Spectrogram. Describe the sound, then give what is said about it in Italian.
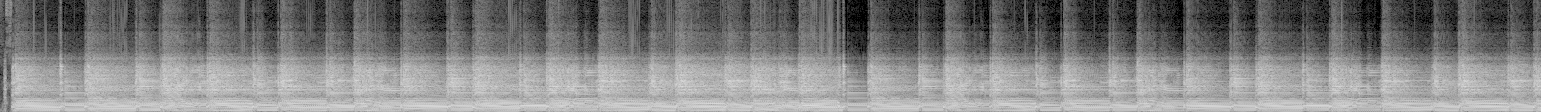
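A distorted electric guitar strums its first two chords over and over, recorded and played back in a steady repeating loop by a looper pedal, loud and even throughout, with no one talking. “Partiamo col far girare i primi due accordi.”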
